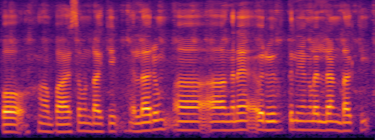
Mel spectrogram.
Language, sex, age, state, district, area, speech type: Malayalam, male, 30-45, Kerala, Malappuram, rural, spontaneous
